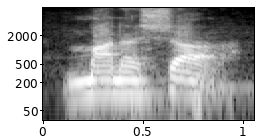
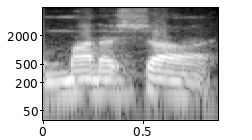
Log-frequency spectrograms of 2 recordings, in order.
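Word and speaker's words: מנשה: Isaiah nice and loud manha right excellent so manha is manessa in the Hebrew which means made to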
